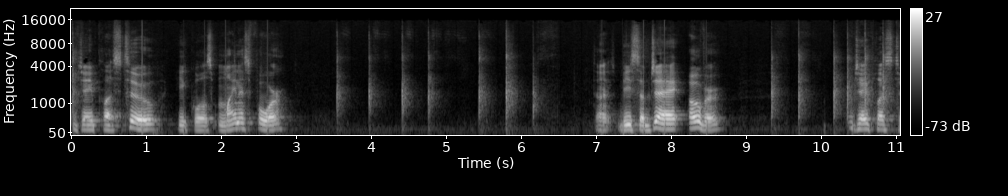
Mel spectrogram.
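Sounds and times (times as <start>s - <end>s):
chalk tapping on a board: 3.5s - 6.5s, 9.3s - 11.0s.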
